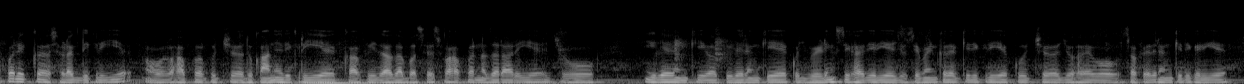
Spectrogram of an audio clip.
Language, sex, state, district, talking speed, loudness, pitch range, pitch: Hindi, male, Bihar, Vaishali, 265 wpm, -31 LUFS, 100-105 Hz, 100 Hz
